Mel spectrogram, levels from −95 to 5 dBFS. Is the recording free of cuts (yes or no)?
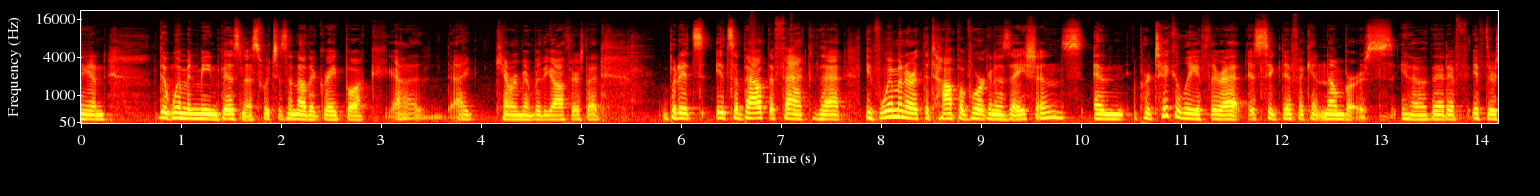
no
